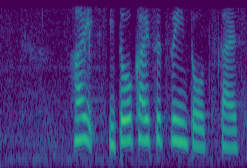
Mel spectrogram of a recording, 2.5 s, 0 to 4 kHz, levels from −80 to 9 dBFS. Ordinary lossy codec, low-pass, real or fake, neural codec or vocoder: none; 3.6 kHz; real; none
